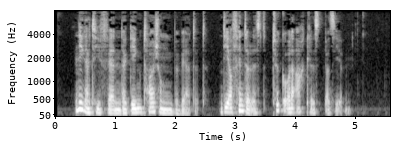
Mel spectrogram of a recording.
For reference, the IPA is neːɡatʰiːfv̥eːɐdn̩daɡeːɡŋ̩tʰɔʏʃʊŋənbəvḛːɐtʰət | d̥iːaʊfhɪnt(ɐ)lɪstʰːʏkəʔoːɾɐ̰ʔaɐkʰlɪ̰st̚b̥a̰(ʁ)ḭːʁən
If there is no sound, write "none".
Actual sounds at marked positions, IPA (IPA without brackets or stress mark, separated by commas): ɐ, z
